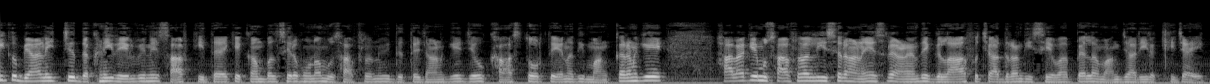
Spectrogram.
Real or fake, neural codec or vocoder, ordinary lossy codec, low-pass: real; none; none; 7.2 kHz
